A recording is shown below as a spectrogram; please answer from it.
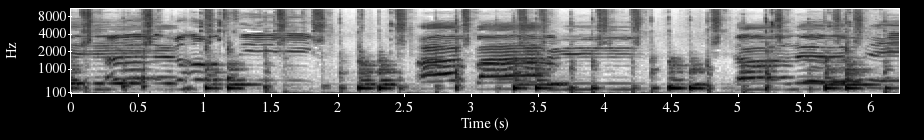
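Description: Singing voices over hand percussion, with rattles or shakers and drums keeping a steady beat, in a scout song.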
